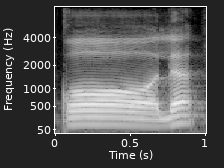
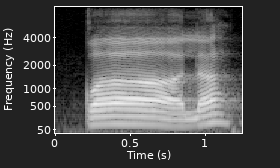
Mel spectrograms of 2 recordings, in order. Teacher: تو الف کے بارے میں یہ حکم ہے کہ الف سے پہلے اگر موٹا حرف آ جائے تو الف موٹا ہوتا ہے، اس سے پہلے باریک ہو تو الف باریک ہوتا ہے۔ تو یہاں الف سے پہلے قاف موٹا آ گیا، تو ہم نے الف کو بھی موٹا کرنا ہے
